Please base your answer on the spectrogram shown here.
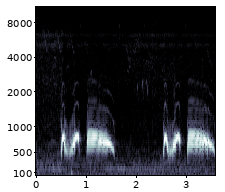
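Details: Spotted dove kept as a decoy bird, with a two-note 'kuk dua' call: a short wavering note, then a longer falling coo, given twice about two seconds apart against a quiet background.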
